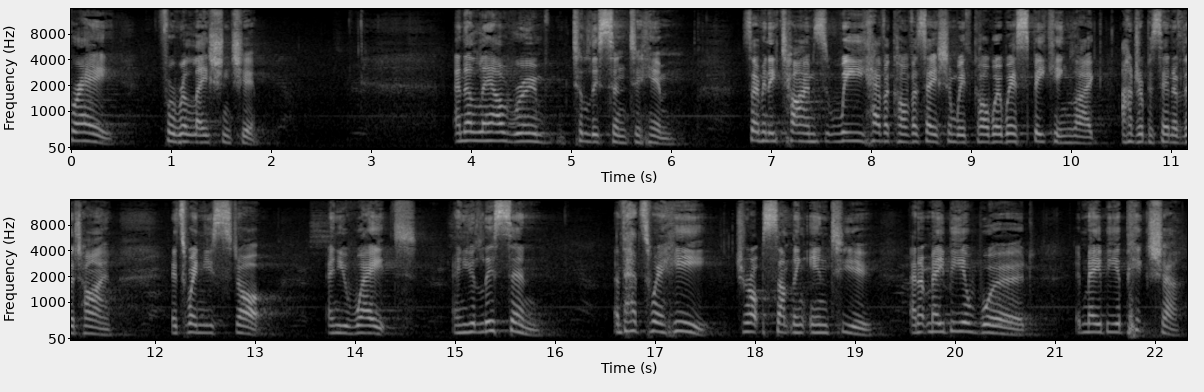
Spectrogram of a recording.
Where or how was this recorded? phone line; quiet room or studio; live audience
live audience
